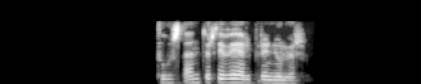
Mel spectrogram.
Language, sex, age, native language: Icelandic, female, 50-59, Icelandic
